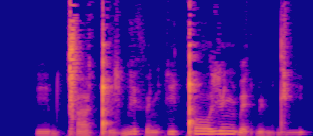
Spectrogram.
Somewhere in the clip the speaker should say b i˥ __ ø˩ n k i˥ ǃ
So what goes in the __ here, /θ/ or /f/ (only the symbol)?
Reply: θ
